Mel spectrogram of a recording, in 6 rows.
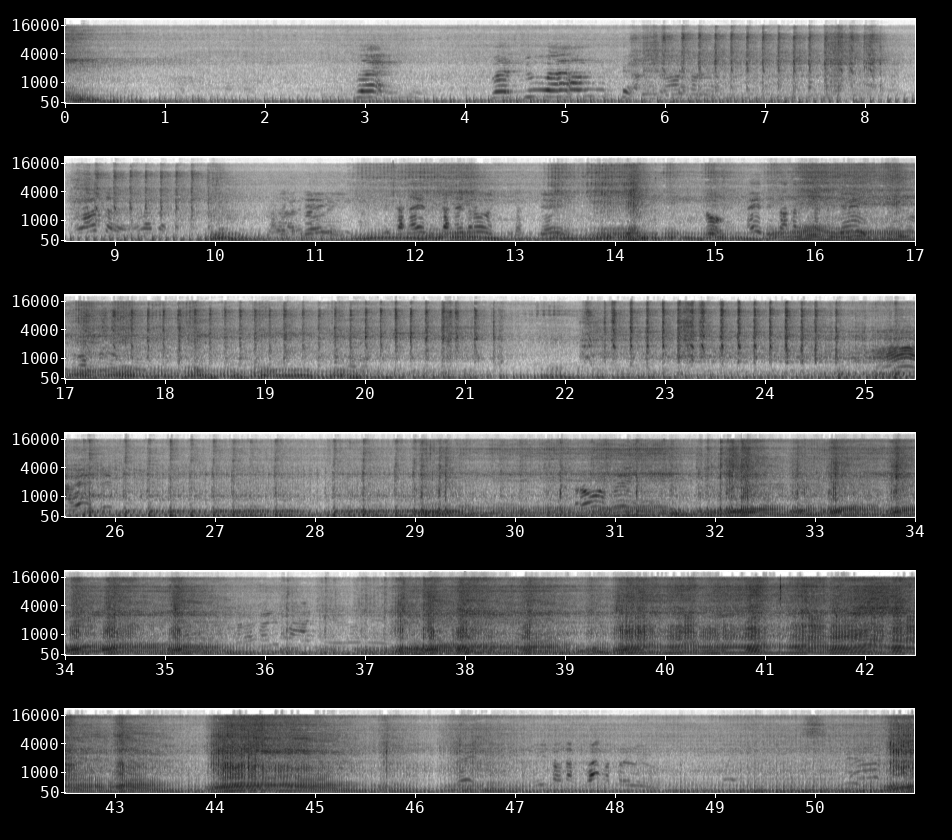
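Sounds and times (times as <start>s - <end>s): motorcycle engine at high revs: 0.0s - 50.9s.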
